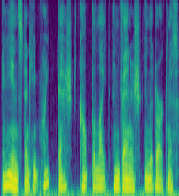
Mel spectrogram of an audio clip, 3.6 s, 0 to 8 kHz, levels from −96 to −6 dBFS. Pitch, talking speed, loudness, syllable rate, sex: 95 Hz, 215 wpm, -19 LUFS, 5.7 syllables/s, male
